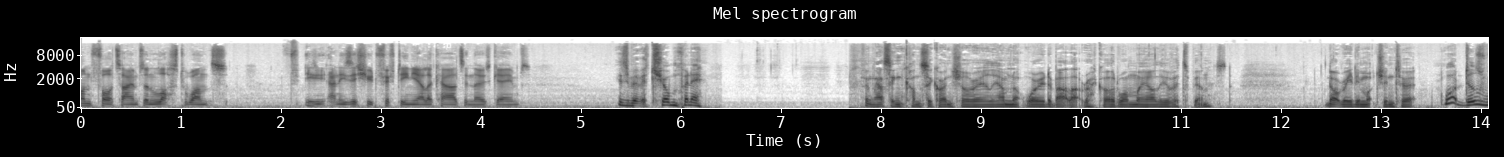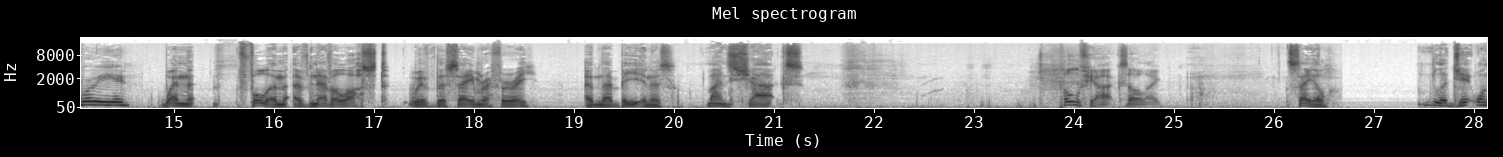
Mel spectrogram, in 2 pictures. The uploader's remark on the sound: sit in a carpark near Elland Road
